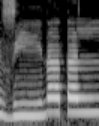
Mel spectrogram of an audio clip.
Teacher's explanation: زا حرف صفیر ہے سختی سیٹھی کے ساتھ پڑھا جائے گا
